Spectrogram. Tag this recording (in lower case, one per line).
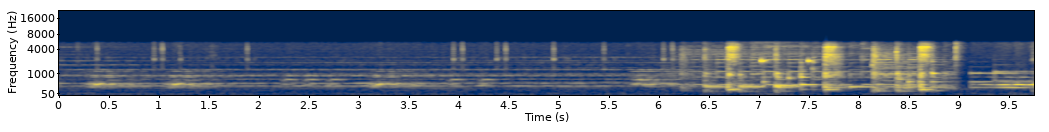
music
sound effect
